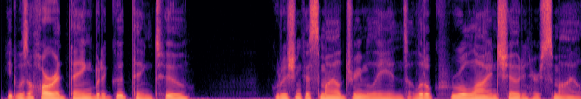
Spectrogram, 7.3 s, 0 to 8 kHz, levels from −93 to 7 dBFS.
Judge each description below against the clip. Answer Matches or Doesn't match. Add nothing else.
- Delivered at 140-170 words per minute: Doesn't match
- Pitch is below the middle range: Matches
